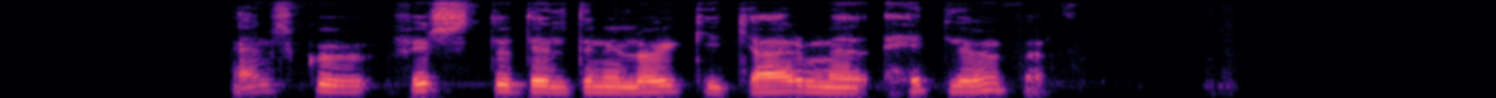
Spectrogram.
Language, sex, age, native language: Icelandic, male, 50-59, Icelandic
